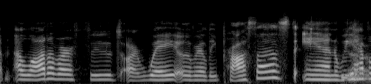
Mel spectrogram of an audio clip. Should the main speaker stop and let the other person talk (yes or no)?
no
